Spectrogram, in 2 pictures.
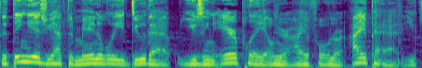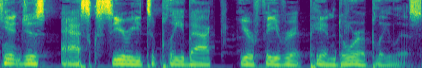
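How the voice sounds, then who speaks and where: At a moderate pace and medium pitch, a man speaks in a dark, mellow, somewhat breathy tone with ordinary pitch variation and hardly any pauses. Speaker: tech reviewer. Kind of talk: product review.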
